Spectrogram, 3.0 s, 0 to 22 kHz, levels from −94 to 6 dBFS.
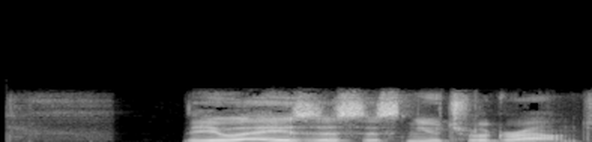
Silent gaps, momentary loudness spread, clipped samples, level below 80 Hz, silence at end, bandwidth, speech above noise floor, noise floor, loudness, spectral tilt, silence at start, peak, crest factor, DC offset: none; 7 LU; under 0.1%; -58 dBFS; 0 s; 8.4 kHz; 37 dB; -54 dBFS; -15 LUFS; -2 dB/octave; 0.9 s; -2 dBFS; 16 dB; under 0.1%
